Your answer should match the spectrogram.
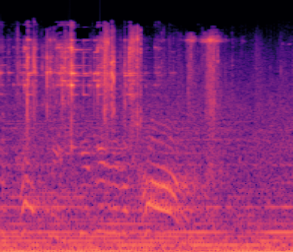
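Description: Metal keys and leg-iron chain jangling, with a string of short metallic clicks, as leg shackles are worked loose.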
